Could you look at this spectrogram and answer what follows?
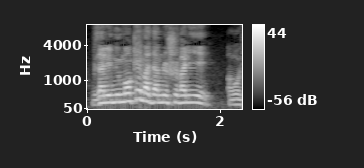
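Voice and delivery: usual speaking voice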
